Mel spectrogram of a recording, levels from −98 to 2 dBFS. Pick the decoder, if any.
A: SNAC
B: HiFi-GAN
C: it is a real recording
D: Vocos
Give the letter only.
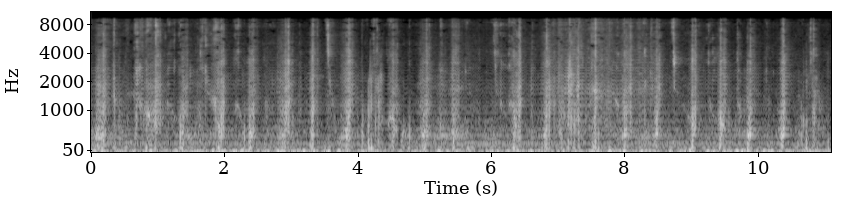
D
